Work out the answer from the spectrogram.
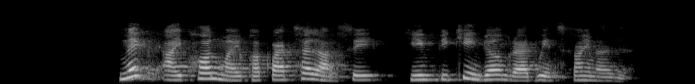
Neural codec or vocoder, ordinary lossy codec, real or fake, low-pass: codec, 24 kHz, 0.9 kbps, WavTokenizer, medium speech release version 2; none; fake; 7.2 kHz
